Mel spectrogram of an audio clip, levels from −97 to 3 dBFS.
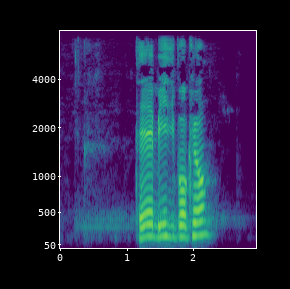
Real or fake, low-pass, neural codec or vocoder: real; 7.2 kHz; none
